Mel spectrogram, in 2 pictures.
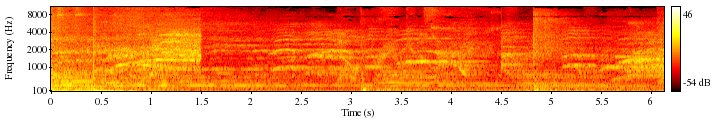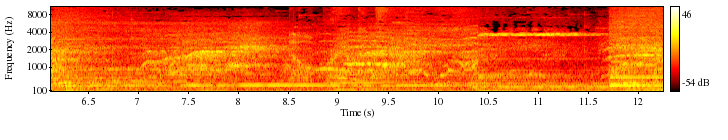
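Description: Live gym sound of a volleyball rally: shouts and cheers from players and crowd, with a few sharp thuds of the ball being hit. Music plays loudly for the first second and a half, drops away, and comes back loud just before the end. A short, high, steady whistle sounds shortly before the music returns.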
